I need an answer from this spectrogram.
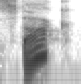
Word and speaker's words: Stauch: Is it Stock? Stauch? How do you say that? Stauch. It's pronounced Stauch.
